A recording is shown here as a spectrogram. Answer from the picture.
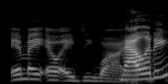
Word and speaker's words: malady: No, it's not melody. It's melodic? It's melody of the nerves. Malady. Malady? Malady? It's malady. Malady.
